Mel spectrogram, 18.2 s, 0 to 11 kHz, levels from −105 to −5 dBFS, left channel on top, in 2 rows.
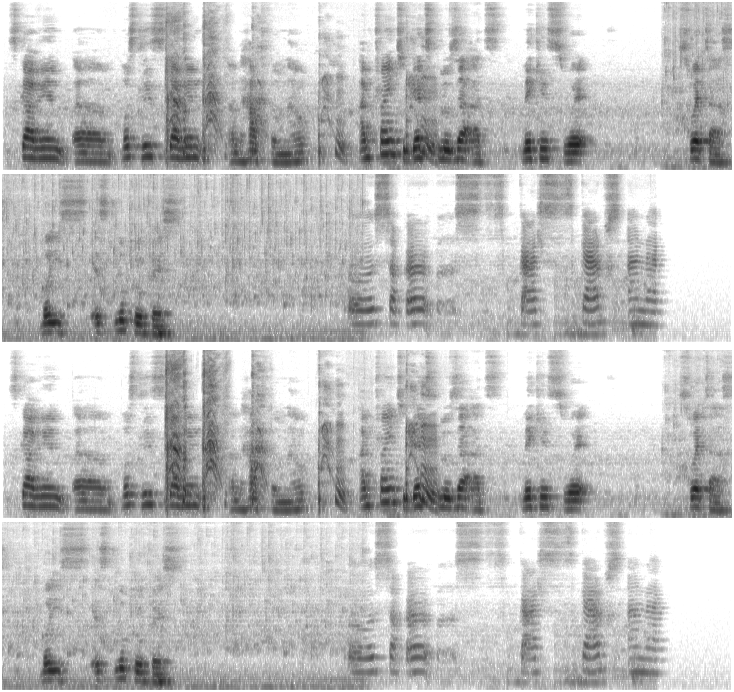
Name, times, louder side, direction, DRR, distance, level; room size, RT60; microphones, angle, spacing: voice 1, 0.2-2.5 2.8-3.8 4.5-6.0 6.5-7.3 8.5-9.1 9.6-11.3, left 3 dB, 30° left, 0.4 m, -30 dB
Cough, 2.0-2.8 3.1-3.3 3.9-4.4 4.8-5.5, right 5 dB, 30° right, 0.3 m, -34 dB
sound 1, 8.2-13.7, left 3 dB, 80° left, 1.5 m, -55 dB
voice 2, 13.4-17.3, left 5 dB, 50° left, 1.3 m, -45 dB
9.7 x 5.7 x 3.0 m
head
